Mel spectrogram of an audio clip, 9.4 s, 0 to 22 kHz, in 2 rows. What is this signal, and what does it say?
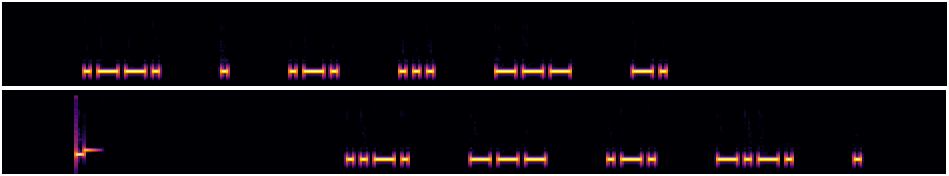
Morse code, heard as a keyed tone, about 36 wpm, spaced as for 20 wpm, 690 Hz. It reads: PERSON FORCE
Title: 3x Character Spacing - Top 500 Words - 35wpm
